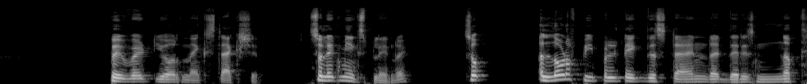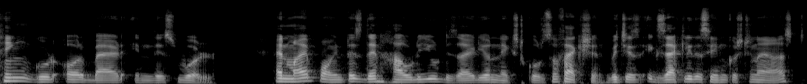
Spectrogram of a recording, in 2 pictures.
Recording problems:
none

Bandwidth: 14.5 kHz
